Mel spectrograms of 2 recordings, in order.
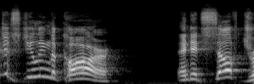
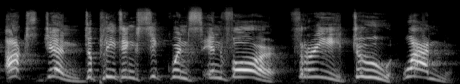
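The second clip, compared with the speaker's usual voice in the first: robot voice; 7 semitones higher than usual. Acted. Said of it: "and a voice saying".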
